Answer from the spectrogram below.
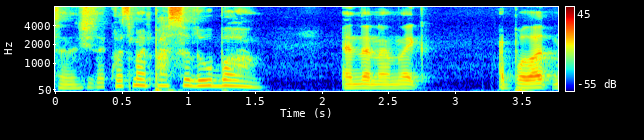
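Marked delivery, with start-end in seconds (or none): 0.4-1.5 imitating mom. Son voices mom asking gift.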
